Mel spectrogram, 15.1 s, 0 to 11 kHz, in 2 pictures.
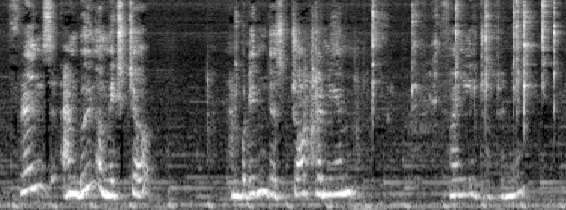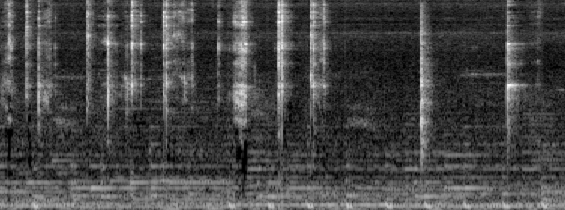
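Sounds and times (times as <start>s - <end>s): soft background music: 0.0s - 15.0s
utensil clinking against mixing bowl: 5.0s - 12.0s.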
